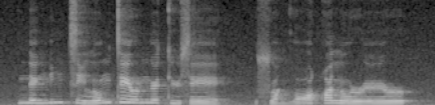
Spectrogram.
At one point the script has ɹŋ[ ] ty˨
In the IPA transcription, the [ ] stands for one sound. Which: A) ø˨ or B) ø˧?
B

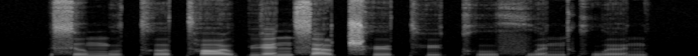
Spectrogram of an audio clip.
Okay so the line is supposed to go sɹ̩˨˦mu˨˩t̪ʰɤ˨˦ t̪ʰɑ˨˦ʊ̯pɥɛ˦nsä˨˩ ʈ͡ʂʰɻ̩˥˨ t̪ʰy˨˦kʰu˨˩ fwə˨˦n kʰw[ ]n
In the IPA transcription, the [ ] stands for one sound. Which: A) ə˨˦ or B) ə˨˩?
B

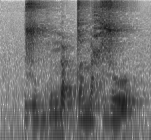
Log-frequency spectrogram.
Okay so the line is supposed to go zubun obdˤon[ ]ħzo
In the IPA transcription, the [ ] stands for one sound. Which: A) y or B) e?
B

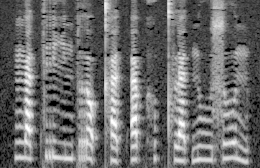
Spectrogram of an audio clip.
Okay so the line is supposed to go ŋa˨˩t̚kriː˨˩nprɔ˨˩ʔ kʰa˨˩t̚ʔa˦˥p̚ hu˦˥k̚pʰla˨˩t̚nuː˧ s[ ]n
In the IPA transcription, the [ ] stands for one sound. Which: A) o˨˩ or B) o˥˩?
B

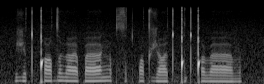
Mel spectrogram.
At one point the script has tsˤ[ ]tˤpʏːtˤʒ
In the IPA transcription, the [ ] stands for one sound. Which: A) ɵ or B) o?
A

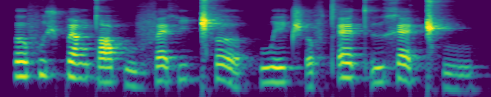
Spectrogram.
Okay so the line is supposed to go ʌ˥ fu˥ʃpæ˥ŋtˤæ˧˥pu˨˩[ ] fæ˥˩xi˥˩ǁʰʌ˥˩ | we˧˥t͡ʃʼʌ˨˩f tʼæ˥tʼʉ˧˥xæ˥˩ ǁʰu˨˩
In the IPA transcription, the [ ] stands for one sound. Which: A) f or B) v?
B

